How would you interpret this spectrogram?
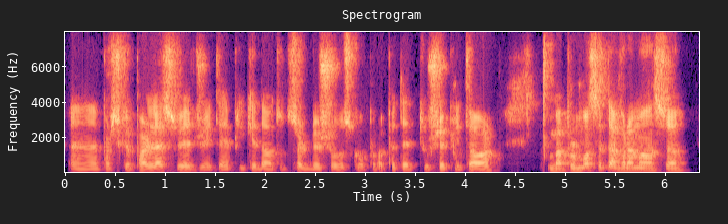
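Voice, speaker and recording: Flat-voiced Acadian French man in his forties. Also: fairly low pitch. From Baie-Sainte-Marie, Nova Scotia. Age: 40s. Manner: earnest, many filler pauses. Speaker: guest, university sports director. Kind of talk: interview answers. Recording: dull lo-fi sound.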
